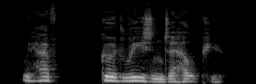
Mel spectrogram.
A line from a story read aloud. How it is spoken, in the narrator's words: reply was faltering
